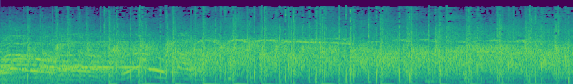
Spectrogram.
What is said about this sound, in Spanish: bueno, venga, aplausos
